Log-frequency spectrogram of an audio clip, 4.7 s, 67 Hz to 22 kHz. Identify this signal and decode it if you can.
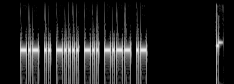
Morse code, heard as a keyed tone, about 30 wpm, 700 Hz. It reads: KI6DYA
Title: USA Call Signs - 6 Characters - 2x Character Spacing - 30wpm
